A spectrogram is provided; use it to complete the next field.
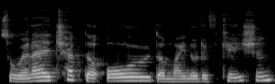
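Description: The speech moves at a fairly slow pace. The background is quiet. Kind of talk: casual explanatory commentary. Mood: concerned. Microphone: phone near.

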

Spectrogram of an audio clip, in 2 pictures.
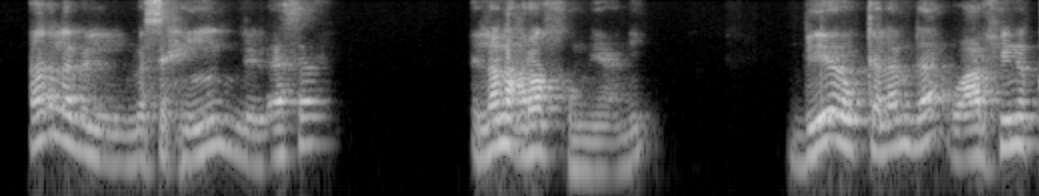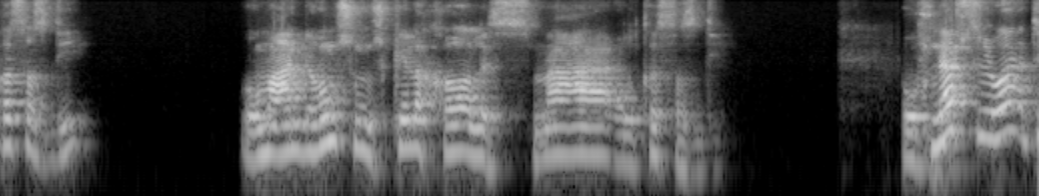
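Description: The speech moves at a fairly slow pace. Room echo is audible against a quiet background. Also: man. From Egypt. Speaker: podcast host. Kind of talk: casual religious discussion. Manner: halting, frequent repetitions. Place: home room. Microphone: video call.

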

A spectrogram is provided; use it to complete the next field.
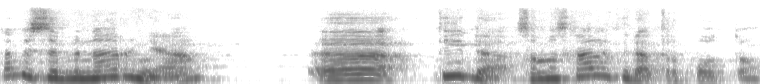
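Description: A man speaks with very wide swings in pitch. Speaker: seminary lecturer. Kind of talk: academic commentary. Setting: video call. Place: home room. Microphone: earbuds.

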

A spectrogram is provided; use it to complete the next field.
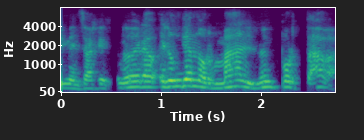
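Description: Animated in tone, a man speaks with ordinary pitch variation. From Mexico City. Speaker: motivational speaker. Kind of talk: casual interview chat. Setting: video call. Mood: cheerful, joking. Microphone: video call.

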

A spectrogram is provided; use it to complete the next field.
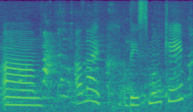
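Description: Crowd noise fills the background as a woman speaks in a dry sound with no echo. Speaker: vlogger. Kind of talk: casual vlog chat. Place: shop. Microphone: earbuds.

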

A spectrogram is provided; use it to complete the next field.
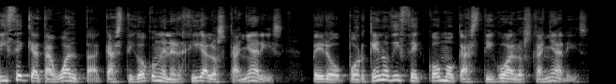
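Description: Using an ordinary speaking voice, a man talks at a moderate pace with lively intonation. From Extremadura, Spain. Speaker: YouTube history commentator. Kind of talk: scripted narration.

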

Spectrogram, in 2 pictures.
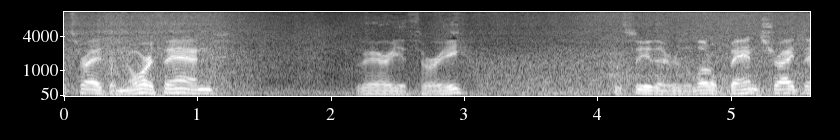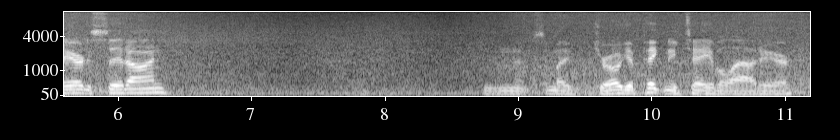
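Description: The dry sound has no echo, and background noise is noticeable. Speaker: beach walk host. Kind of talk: casual vlog chat. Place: beach. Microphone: phone near.

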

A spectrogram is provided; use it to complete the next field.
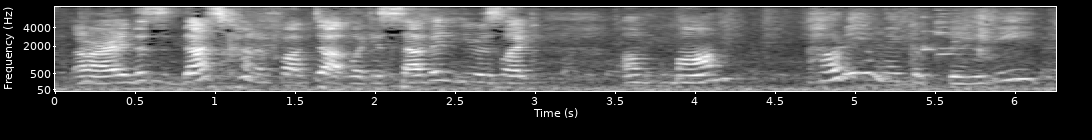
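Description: A woman at a moderate pace, with noticeable background noise. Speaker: stand-up comedian. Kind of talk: stand-up comedy routine.

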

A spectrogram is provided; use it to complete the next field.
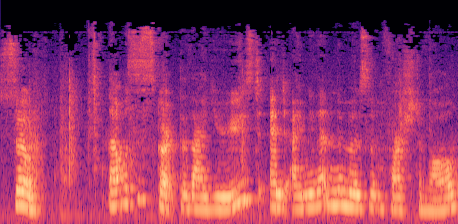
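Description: With an Irish accent, a woman talks at a moderate pace and a medium pitch. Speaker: dressmaker and designer. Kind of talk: casual sewing tutorial to camera.

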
